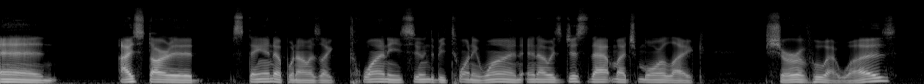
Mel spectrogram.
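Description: A man with a Midwestern American accent speaks at a fairly slow pace, his fairly low pitch kept in fairly even intonation, in a very clean recording with a silent background. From Nebraska, Lincoln. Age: 20s. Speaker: stand-up comedian. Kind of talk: casual chat.

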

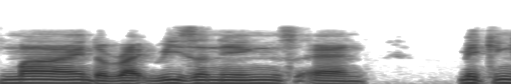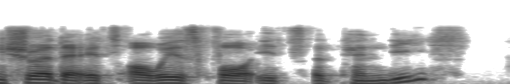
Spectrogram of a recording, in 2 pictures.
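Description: The speaker has a Singaporean accent. Their intonation stays fairly even at a moderate pace. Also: man. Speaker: convention organizer. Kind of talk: casual interview chat.

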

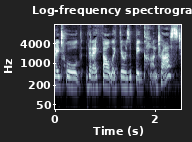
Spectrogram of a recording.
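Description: This woman's voice has a bright, sharp tone. She talks at a moderate pace. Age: 30s. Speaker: podcast host. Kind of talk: casual chat.

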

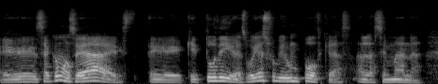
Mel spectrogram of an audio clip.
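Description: At a moderate pace, a man with a Mexican accent speaks with ordinary pitch variation. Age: 20s. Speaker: podcast host and content creator. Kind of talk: casual solo podcast monologue. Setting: pantry used as makeshift studio. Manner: occasional stutter.

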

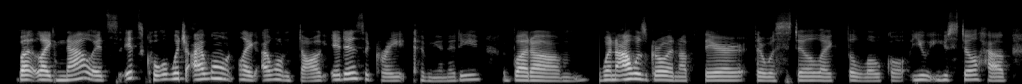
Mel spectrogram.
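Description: A woman's normal speaking voice at a moderate pace, with ordinary pitch variation and a quiet background. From Vancouver, Canada. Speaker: podcast guest. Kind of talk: casual chat.

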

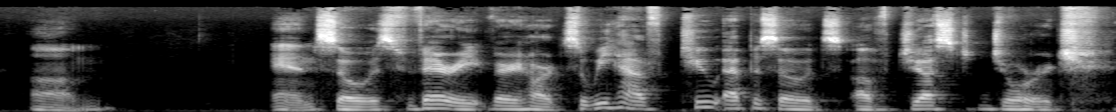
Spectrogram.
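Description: Speaking at a very slow pace, a man sounds somewhat breathy. His pitch is medium and varies in an ordinary way. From Southwest Illinois. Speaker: podcast co-host. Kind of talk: casual chat.

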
